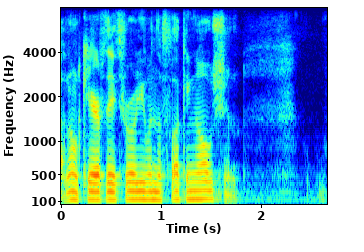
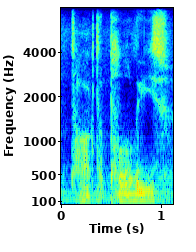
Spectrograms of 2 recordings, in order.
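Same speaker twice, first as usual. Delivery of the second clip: much lower, softer whispered "Talk to police"; mocking whisper; 10 dB quieter, slower than usual. Mocking the people who warn him, whispered. Mocks the warning he keeps hearing.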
